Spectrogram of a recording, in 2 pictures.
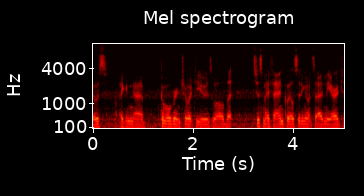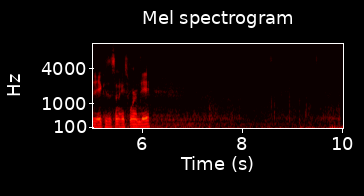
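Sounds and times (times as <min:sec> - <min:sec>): low steady rumble: 0:00.0 - 0:10.0
footsteps in packed snow: 0:07.1 - 0:10.0.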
